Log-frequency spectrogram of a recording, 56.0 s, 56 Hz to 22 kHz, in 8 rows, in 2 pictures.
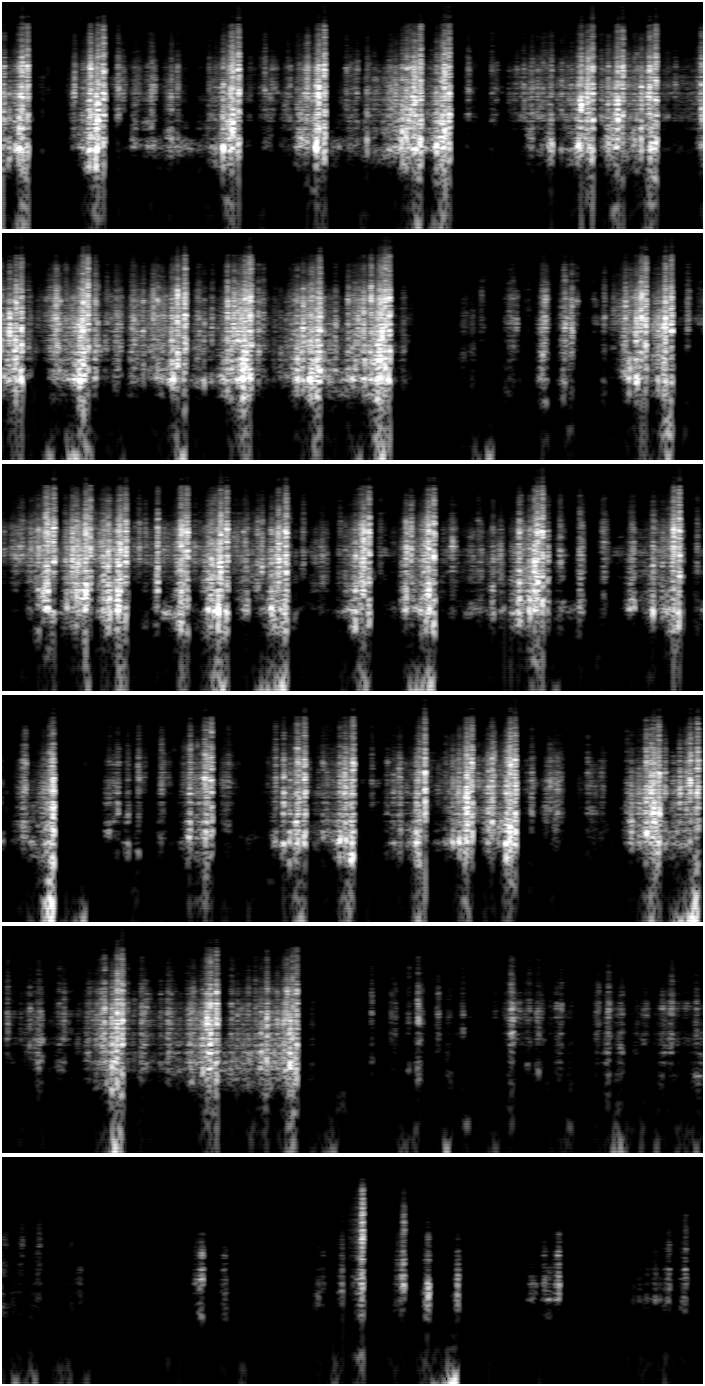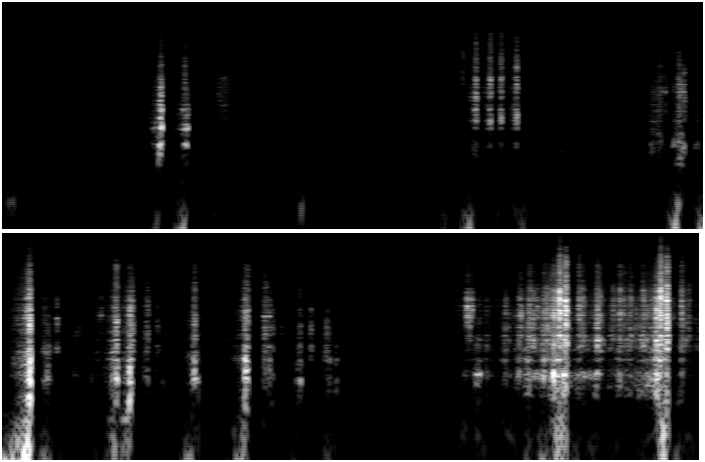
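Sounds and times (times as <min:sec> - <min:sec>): packaging crinkling and scraping: 0:53.8 - 0:56.0.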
